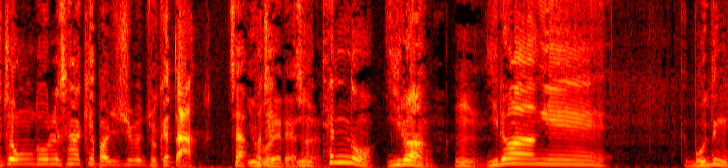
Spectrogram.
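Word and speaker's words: 天皇: 그렇습니다 꽤 오래됐죠이이 전통은네 이거를 그대로 이제 일본식으로 읽으면 텐노가 됩니다 혹자는 덴노 고도 있더군요 네네 어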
